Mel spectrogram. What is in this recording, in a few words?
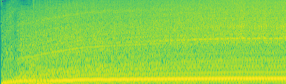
vehicle reverse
